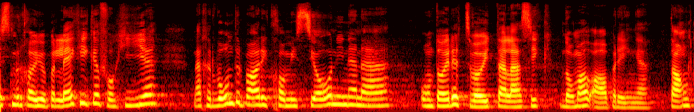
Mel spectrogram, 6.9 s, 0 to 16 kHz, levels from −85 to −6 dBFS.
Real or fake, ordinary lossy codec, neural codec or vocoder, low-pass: fake; none; vocoder, 44.1 kHz, 128 mel bands every 512 samples, BigVGAN v2; 14.4 kHz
